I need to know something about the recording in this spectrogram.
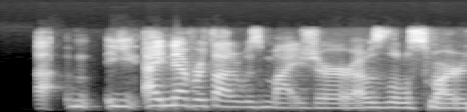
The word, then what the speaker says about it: Meijer: his name, but I didn't know how to pronounce his name correctly until today. I kept thinking it was Mayor. I never thought it was Meyer.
